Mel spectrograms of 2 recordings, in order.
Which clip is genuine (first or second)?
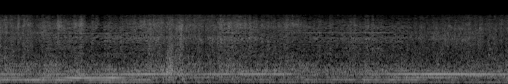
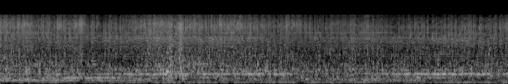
first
